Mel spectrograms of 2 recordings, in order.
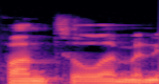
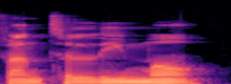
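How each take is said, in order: First: The fruit word has a plain English pronunciation. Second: The fruit word has a foreign, abroad-style pronunciation. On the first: The speaker calls it wrong. "It's not Fanta lemon" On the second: The speaker calls it right. "It's Fanta limon. That's how you say it"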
